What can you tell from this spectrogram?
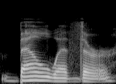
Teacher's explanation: and the th is voiced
